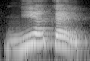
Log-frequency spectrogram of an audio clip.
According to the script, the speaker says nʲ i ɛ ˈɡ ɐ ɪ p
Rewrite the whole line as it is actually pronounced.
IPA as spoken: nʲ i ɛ ˈk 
